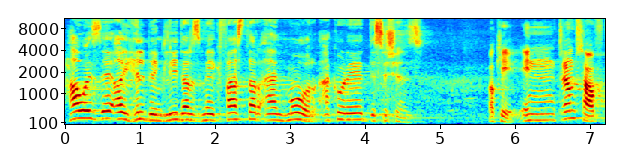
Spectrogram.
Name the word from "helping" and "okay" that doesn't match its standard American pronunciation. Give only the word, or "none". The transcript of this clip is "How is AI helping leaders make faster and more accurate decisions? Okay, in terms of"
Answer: helping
